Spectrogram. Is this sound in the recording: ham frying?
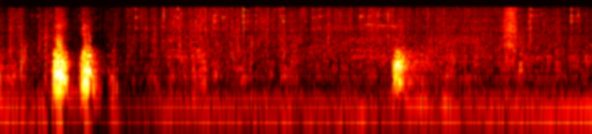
no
